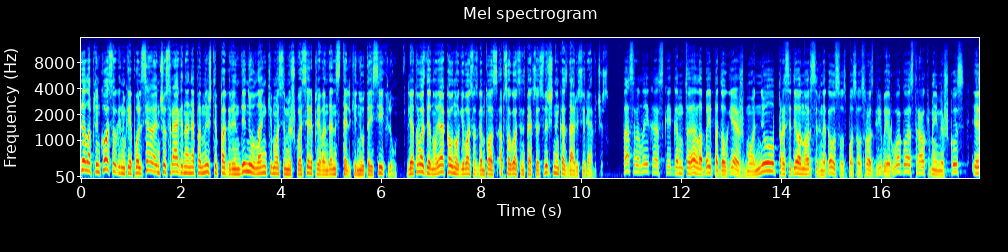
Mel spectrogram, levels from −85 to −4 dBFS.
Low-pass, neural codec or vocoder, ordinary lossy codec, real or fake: 14.4 kHz; none; AAC, 96 kbps; real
